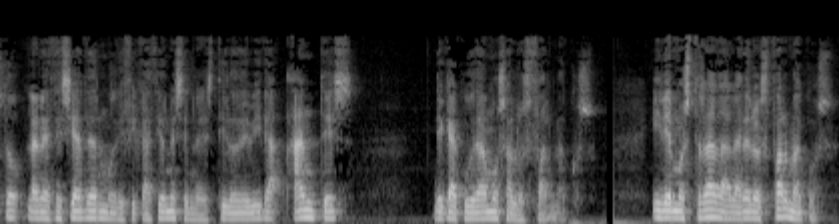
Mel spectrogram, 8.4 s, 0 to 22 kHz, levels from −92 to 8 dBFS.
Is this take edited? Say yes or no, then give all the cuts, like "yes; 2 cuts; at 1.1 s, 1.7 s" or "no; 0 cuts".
yes; 2 cuts; at 1.0 s, 7.4 s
